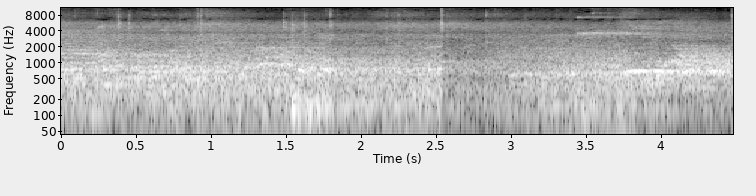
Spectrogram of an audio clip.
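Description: Echoing hubbub of a large indoor sports hall during badminton play: many voices at once, with a few sharp knocks about one and a half and two and a half seconds in.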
